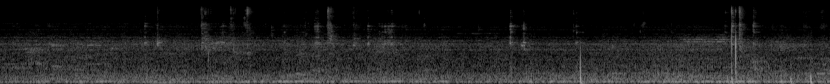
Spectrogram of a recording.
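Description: Soaked lentils being tipped by hand into a pressure cooker of water, with scattered light clinks and taps of the bowl against the cooker's metal rim, two sharper ones near the end, over a steady low hum.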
